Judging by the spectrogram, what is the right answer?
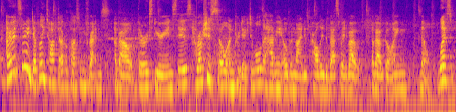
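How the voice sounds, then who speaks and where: Music plays in the background as a woman speaks at a medium pitch with lively intonation. She talks at a very fast pace with hardly any pauses, and the room echo is audible. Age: young. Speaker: college student and YouTuber. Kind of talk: casual chat.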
